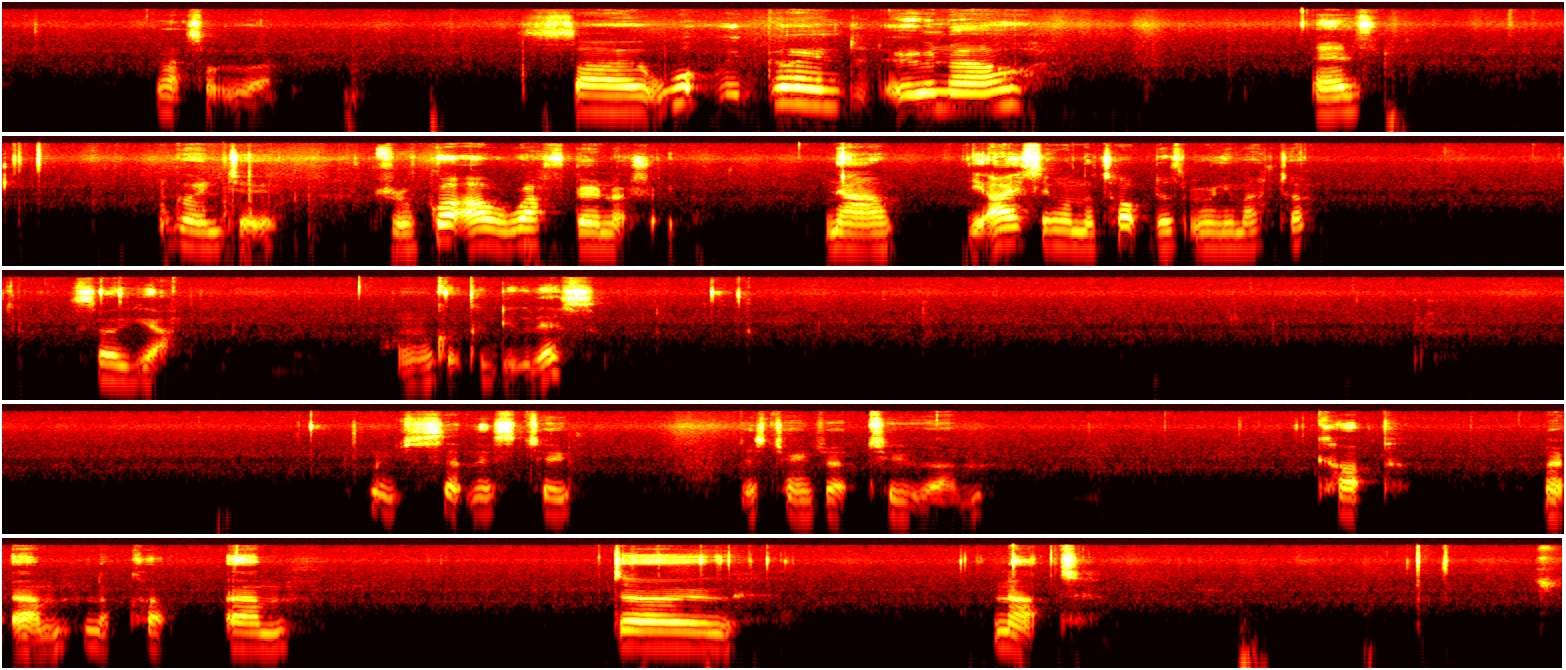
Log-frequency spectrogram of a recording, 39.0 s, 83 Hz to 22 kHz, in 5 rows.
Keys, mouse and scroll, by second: 8.0 KP_0.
